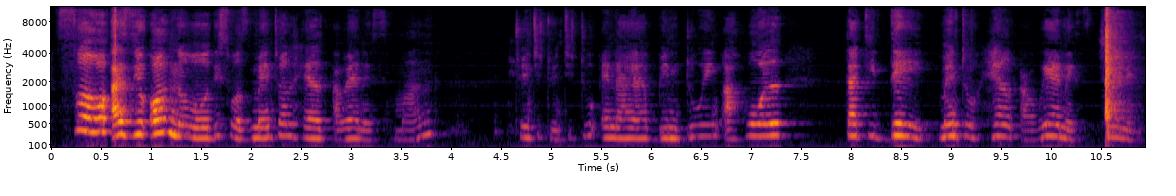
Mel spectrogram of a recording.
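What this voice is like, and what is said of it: Hoarse, nearly lost voice. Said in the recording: “as y'all can hear right now, my voice is, it's gone”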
